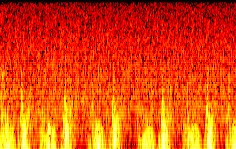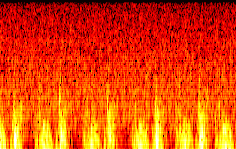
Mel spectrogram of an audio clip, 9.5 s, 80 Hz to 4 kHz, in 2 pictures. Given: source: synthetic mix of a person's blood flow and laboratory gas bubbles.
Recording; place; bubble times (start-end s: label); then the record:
Doppler ultrasound of blood flow; precordium
0.00-0.18 s: bubbles
From the record:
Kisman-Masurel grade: 211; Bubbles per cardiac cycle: several, 3 to 8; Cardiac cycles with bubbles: 1 to 10%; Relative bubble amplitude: barely perceptible (0.100 to 0.250); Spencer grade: 1 (occasional bubble signal discernible with the cardiac motion signal, with majority of cardiac periods free of bubbles); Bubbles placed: anywhere in the cardiac cycle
